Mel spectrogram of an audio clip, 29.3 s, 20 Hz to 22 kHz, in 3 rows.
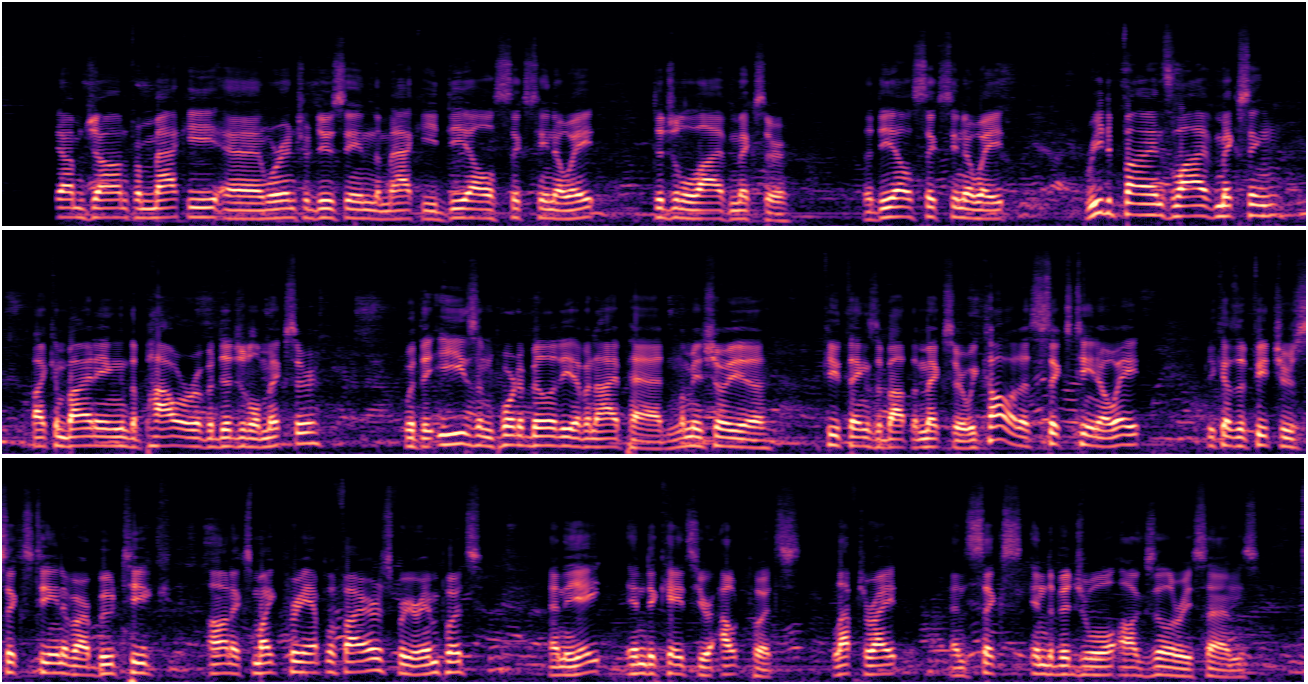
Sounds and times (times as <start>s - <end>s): Speech: 0.4s - 29.3s.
